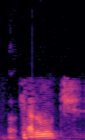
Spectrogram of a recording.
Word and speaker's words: Kadarauch: My name is Joel Kodorich, K-A-D-A-R-A-U-C-H.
